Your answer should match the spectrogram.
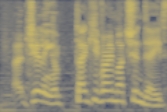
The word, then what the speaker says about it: Gillingham: beating Gillingham get jilling is it a soft G or a hard G just Gillingham thank you very much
